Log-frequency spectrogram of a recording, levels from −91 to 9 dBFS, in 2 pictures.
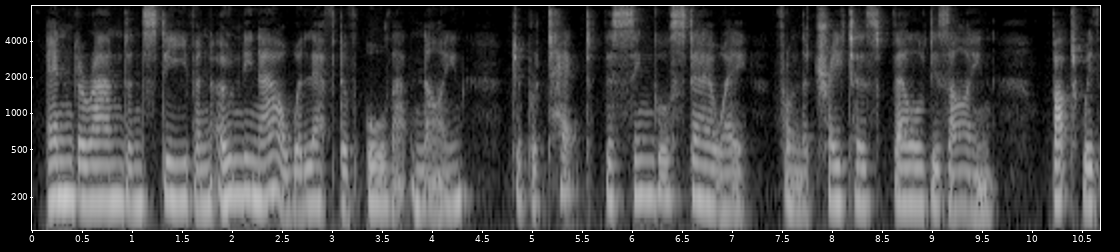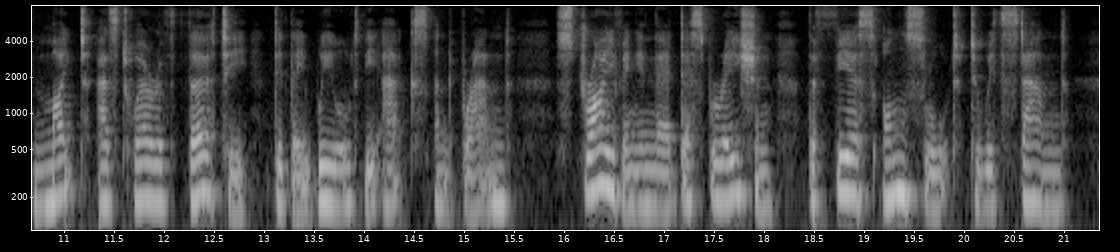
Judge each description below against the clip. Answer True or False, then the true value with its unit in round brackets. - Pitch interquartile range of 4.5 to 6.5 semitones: False (2.4 semitones)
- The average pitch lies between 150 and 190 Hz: True (185 Hz)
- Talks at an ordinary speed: False (125 wpm)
